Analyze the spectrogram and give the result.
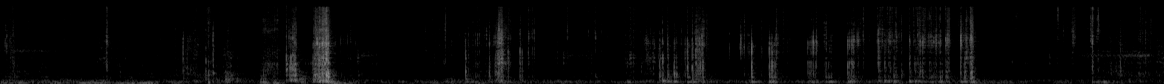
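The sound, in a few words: tape being peeled and rolled onto tape roll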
